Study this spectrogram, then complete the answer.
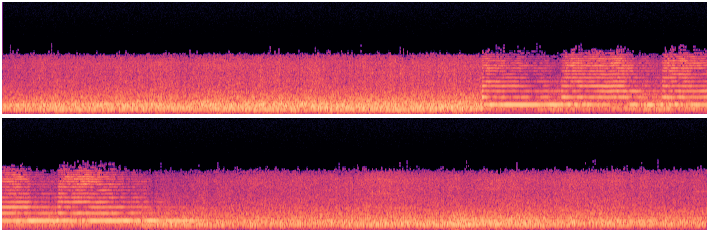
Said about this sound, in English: Metal just pours out, and there is no stopping. The minute that that heat is tapped, it just roars out.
